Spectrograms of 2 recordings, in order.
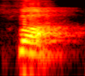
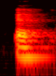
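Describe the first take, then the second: First: An f sound followed by an added vowel. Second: A bare f sound with no vowel after it. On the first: The speaker calls it wrong. "not fa" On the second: The speaker calls it right. "F makes a f, f sound"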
